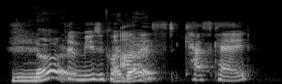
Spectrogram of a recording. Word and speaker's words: Kaskade: It is K-A-S-K-A-D-E. Mm-hmm. Cascade.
